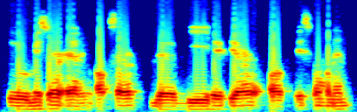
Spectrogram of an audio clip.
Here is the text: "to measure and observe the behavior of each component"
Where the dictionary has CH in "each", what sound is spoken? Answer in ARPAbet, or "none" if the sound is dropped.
S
